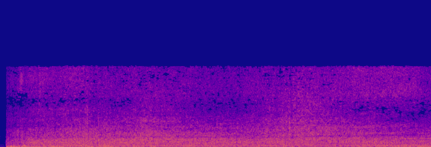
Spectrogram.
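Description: Steady roar of Atlantic Ocean surf breaking on the shore of the West Point peninsula in Monrovia, Liberia, a continuous wash of waves with some wind noise, loud, with no voices.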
